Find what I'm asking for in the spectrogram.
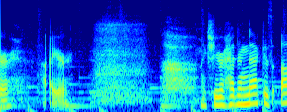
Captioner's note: inhales and exhales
